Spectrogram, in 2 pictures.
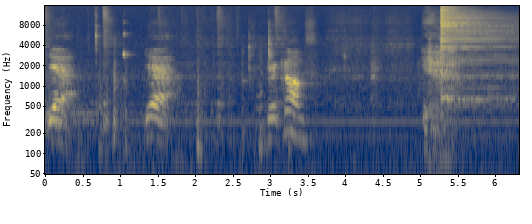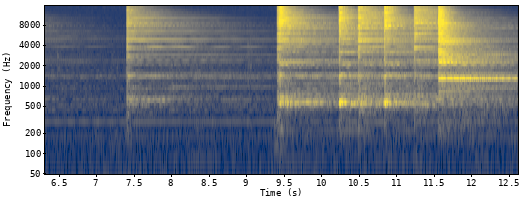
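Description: Cymbal crashes on a drum kit, each left to ring out: one about five seconds in, another a couple of seconds later, then a quick run of cymbal and drum hits near the end. Faint voices come before the first crash.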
